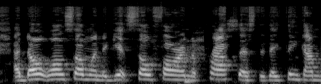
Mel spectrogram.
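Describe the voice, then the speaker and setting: Fairly even intonation in a plain, everyday voice. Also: woman. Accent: American. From US South. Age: 60s. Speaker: university compliance officer. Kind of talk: panel discussion.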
